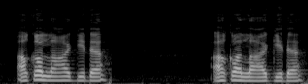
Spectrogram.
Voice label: "vkvlaketv", Muscogee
